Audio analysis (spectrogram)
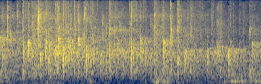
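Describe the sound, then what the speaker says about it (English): An audience at a cybersecurity meetup breaks into warm, sustained applause, a dense patter of clapping hands that holds steady for a few seconds. "A round of applause for him."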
